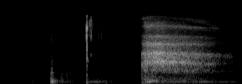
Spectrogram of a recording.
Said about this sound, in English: I have to take a sip of coffee.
